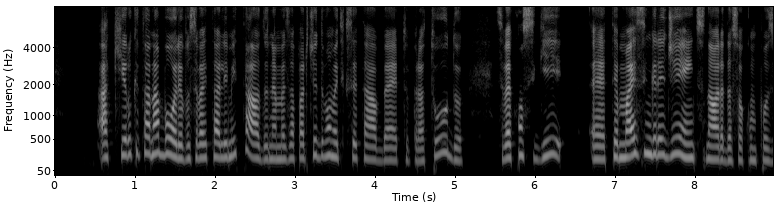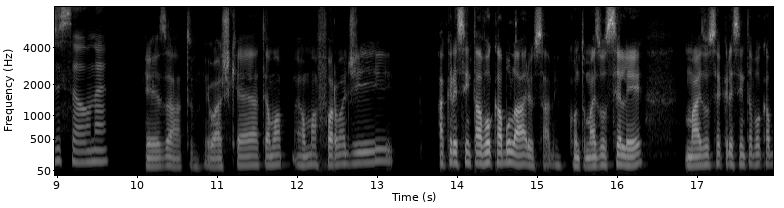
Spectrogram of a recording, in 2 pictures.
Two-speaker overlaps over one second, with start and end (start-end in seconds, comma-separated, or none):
none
